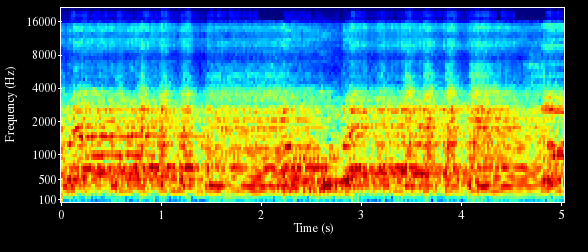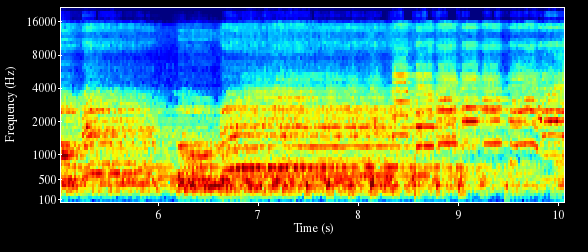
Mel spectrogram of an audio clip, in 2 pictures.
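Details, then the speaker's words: Webcor Musicale Model 333 record player, reassembled: a 45 plays clean and steady with no wow, hum or surface crackle standing out; 45s and 33s play nice and clear, healthy playback. "you can hear it plays very nice and clear 45s and 33 s"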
